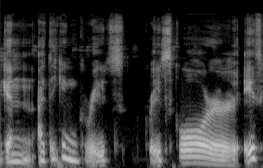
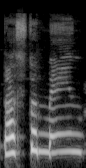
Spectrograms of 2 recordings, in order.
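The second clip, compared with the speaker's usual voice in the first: high-pitched, slowing imitation of a child insisting; frustrated kid; 11 semitones higher, slower than usual. Little cousin insisting on the story's main thing, frustrated. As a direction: mimic a small boy's frustrated insistence, voice way up. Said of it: "all frustrated".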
